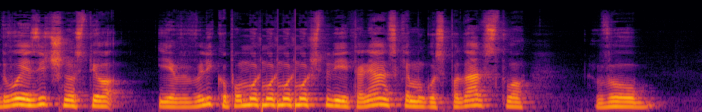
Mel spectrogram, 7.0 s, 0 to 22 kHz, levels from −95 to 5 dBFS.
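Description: From 2.62 to 3.11 s the speech stutters, a 166 ms snippet replaying three times with brief mutes: a CD stuck on one turn, the laser jumping back each rotation.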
